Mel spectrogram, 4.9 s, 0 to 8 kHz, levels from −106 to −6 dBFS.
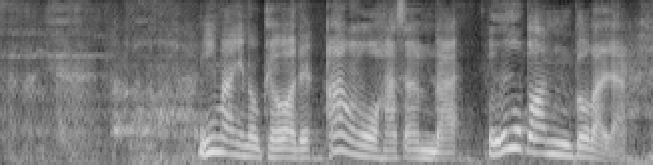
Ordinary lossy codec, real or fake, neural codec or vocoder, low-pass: none; fake; codec, 16 kHz, 1 kbps, FunCodec, trained on Chinese and English, 50 frames a second; none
